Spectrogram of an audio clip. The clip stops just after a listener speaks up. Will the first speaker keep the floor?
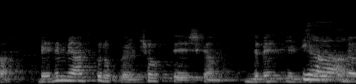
Yes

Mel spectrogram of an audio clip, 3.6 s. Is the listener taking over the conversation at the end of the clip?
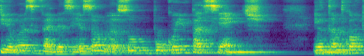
No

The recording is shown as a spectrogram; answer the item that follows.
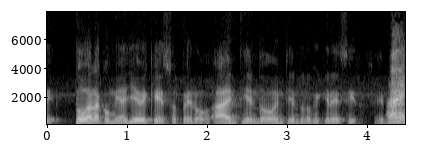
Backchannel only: No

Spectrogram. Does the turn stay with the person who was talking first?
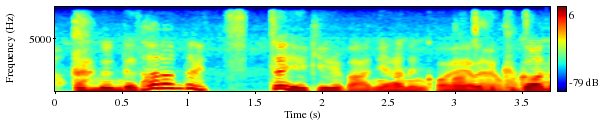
Yes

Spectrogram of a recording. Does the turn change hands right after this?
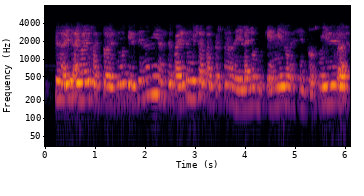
No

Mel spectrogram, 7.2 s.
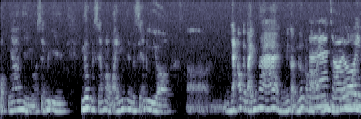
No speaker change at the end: No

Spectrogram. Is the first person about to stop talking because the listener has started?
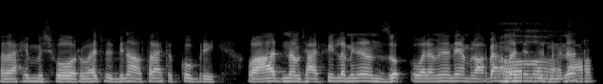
Yes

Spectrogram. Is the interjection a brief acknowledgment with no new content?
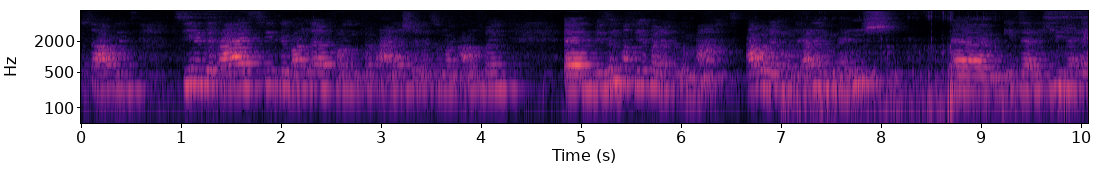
Yes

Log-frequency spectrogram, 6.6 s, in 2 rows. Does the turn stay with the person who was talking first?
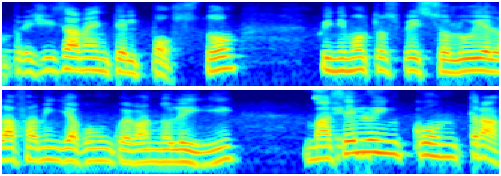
Yes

